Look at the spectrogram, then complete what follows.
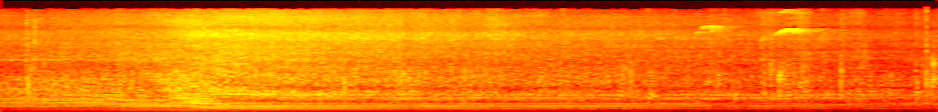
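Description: A passing motor vehicle's engine: it grows louder, drops in pitch as it goes by about a second and a half in, then fades away.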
